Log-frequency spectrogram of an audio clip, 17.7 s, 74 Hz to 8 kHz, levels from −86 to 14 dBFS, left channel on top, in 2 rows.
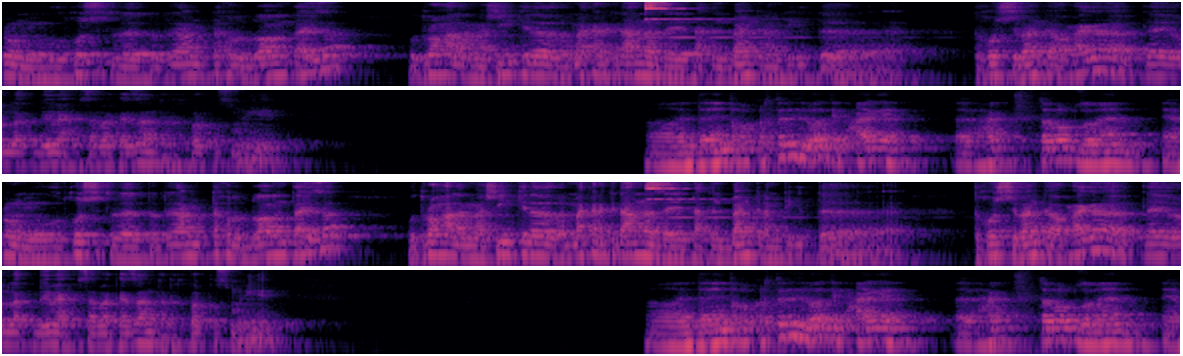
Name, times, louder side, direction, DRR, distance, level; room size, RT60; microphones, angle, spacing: voice 1, 0.0-2.6 3.0-6.8 7.3-10.9, right 2 dB, 85° right, 3 dB, 0.4 m, -40 dB
sound 1, 4.8-6.8, left 4 dB, 80° left, 0.6 m, -35 dB
voice 2, 13.7-15.5 15.9-17.6, equal, ahead, -8 dB, 1.1 m, -38 dB
3.5 x 2.3 x 2.7 m, 0.86 s
head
